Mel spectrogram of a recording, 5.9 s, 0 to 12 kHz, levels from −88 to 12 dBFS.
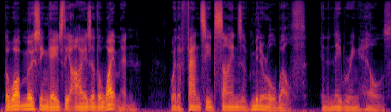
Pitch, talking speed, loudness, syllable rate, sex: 85 Hz, 215 wpm, -19 LUFS, 5.9 syllables/s, male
